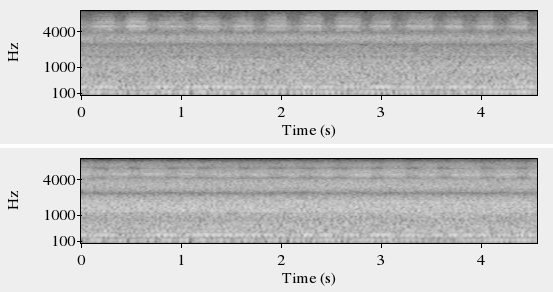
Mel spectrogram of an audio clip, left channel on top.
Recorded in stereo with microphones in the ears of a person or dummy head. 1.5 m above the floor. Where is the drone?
55° right (ahead or behind).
